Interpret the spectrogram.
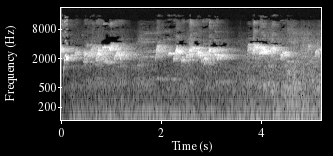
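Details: Red-whiskered bulbul stimulated to sing, delivering sustained buzzy warbling phrases in three runs over a steady background hiss.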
